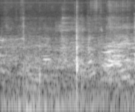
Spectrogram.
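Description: One sharp smack of a pitched fastpitch softball about a second in, followed by players and spectators calling out.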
